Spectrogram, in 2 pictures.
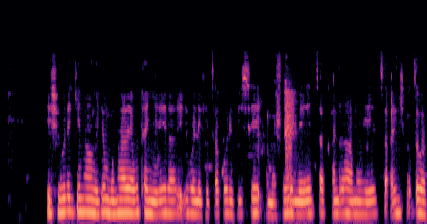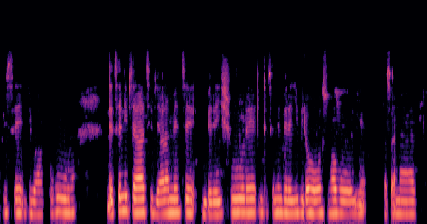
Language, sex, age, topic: Rundi, female, 25-35, education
